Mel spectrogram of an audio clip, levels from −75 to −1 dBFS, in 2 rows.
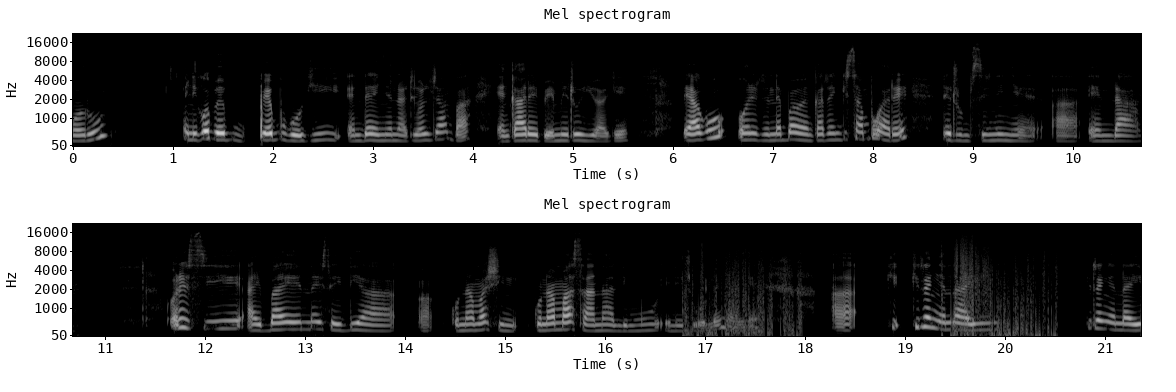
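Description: A worn or dirty contact making and breaking chops the speech, heard as loose connector crackle: irregular scratchy bursts from 16.78 to 17.97 s and 19.36 to 20.52 s.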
